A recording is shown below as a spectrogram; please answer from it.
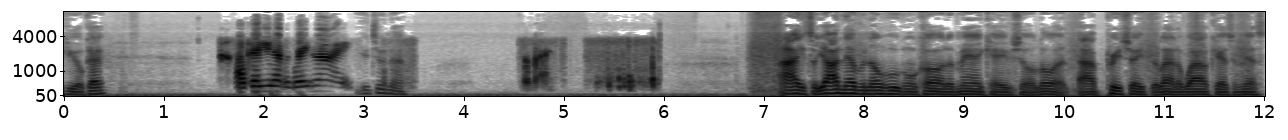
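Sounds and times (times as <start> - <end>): low steady hum: 0.0 - 11.8
muffled telephone line audio: 1.6 - 3.6, 4.6 - 6.0.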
